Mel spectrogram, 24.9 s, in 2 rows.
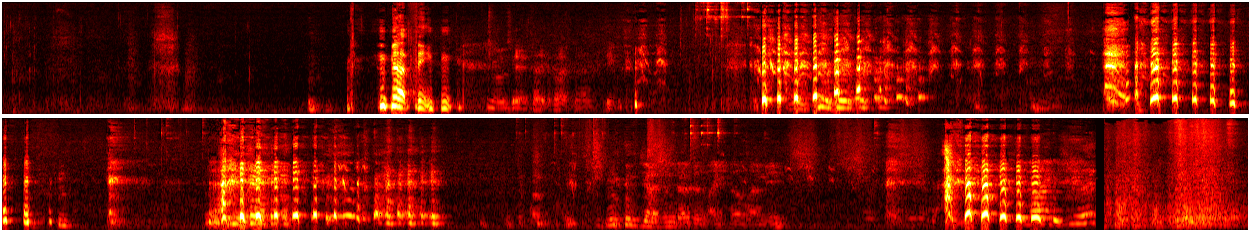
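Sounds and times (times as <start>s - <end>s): person laughing: 7.5s - 13.8s, 14.5s - 16.9s, 20.0s - 23.4s.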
